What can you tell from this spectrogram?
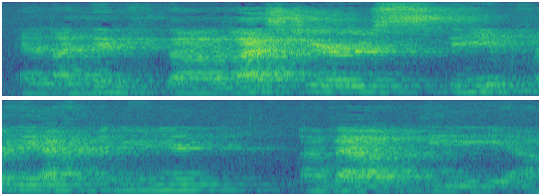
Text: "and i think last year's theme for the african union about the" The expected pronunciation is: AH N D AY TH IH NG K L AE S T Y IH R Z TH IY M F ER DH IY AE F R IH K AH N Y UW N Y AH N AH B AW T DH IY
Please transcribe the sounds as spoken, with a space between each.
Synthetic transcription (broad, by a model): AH N AY TH IH NG K L AE S T Y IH R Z T IY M F ER DH IY AE F R IH K AH N Y UW N Y AH N AH B AW T DH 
